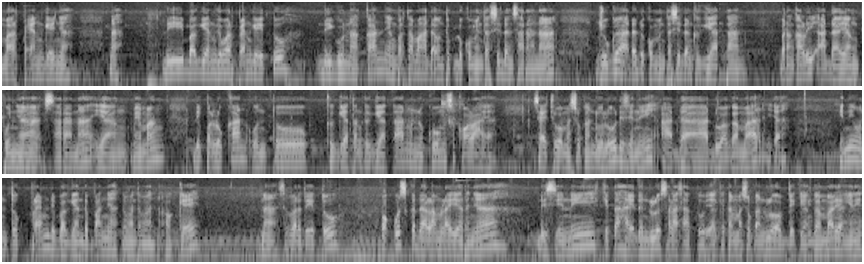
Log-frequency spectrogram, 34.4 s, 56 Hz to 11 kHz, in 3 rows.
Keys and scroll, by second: 24.5 Return, 25.7 Return.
